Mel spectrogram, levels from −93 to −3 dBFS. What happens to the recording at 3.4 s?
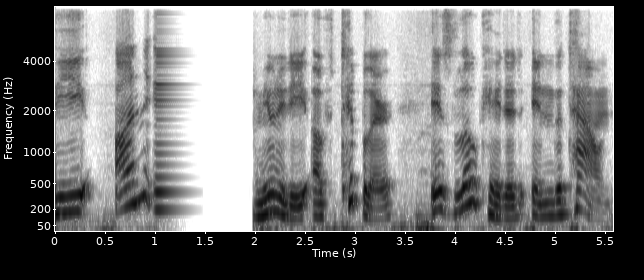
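Nothing goes wrong at 3.4 s: the speech there carries on intact, with no dropout, click or glitch, only the steady band limit of the call path, which has no content above 8 kHz and fits a G.722 wideband codec.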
